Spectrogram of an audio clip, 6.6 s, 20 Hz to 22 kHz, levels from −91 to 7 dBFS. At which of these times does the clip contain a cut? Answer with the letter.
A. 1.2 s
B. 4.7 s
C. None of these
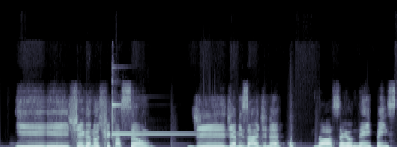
B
